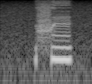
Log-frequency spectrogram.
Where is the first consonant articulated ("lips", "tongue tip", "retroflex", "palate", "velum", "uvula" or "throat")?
lips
